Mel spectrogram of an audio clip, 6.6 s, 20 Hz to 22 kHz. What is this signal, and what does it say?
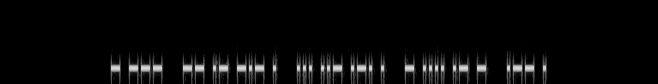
Morse code, heard as a keyed tone, about 40 wpm, 700 Hz. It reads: TO MAKE SURE THAT WE
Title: Sets of 5 Words Encore 40wpm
